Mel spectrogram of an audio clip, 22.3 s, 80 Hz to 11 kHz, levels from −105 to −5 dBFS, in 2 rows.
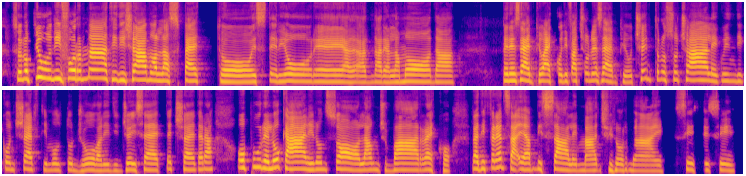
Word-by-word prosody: Sono 280 +1 +2
più 350 +1 +4
uniformati 305 -1 +4
diciamo 260 +1 +4
all'aspetto 225 -3 +1
esteriore, 210 -1 -2
a 195 0 -2
a - - -2
andare 195 +1 -4
alla 195 +1 -2
moda. 205 -2 0 0.7
Per 235 0 0
esempio, 235 -1 +3
ecco, 225 0 +1
ti 225 - -4
faccio 235 +1 -3
un 240 - -7
esempio, 215 -5 -2
centro 275 0 -7
sociale, 255 -3 +3
quindi, 225 -1 -9
concerti 215 -1 -5
molto 200 0 -9
giovani, 185 +1 -5
DJ 185 +3 -6
set, 200 -1 -2
eccetera, 220 0 -3 0.3
oppure 265 -1 0
locali, 230 -5 +4
non 220 0 -6
so, 220 -2 +1
lounge 205 -1 -4
bar, 205 +1 +1
ecco. 195 -3 -4 0.3
La 235 -1 +2
differenza 260 0 +1
è 220 - -1
abissale, 210 -1 0
immagino, 190 +1 -4
ormai. 180 -2 -5
Sì, 455 - -9
sì, 200 - -9
sì. 190 -1 -8
215 Hz, 115 wpm, -21 LUFS, 200-240 Hz, 0.7 s, più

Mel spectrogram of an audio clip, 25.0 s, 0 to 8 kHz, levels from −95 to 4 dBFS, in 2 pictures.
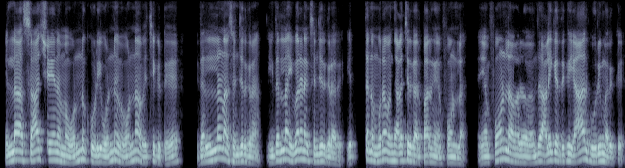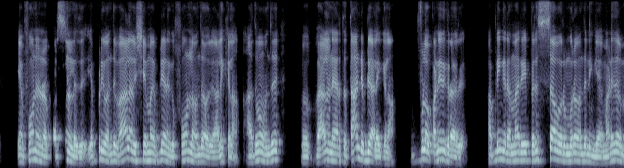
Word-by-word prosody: எல்லா 150 +5 +4 0.2
சாட்சியும் 155 0 +1
நம்ம 125 -4 +1
ஒண்ணு 150 +7 +1
கூடி 120 -1 +2
ஒண்ணு 150 +7 0 0.2
ஒண்ணா 145 +7 -1
வச்சுக்கிட்டு 105 -2 -3 0.6
இதெல்லா 140 +10 +2
நான் 140 -4 +1
செஞ்சுருக்குறேன். 120 -5 0 0.3
இதெல்லாம் 150 +7 +2
இவரு 160 +5 +2
எனக்கு 145 -3 -1
செஞ்சுருக்குறாரு. 125 -7 +1 0.2
எத்தன 210 -9 -3
முற 135 - 0
வந்து 140 0 +1
அழைச்சுருக்காரு 135 -1 +2
பாருங்க 120 -1 0
என் 95 - -8
போன்ல. 105 -2 0 0.5
என் 110 0 -1
போன்ல 160 +3 +1
அவர 120 -2 -1 0.2
வந்து 115 +6 0
அழைக்கறத்துக்கு 140 -2 +1
யாருக்கு 155 -1 0
உரிம 130 0 +2
இருக்கு. 100 0 -3 0.5
என் 115 -2 -4
போன் 155 +1 0
என்னுடைய 115 -6 0
பெர்சனல் 110 +3 0
இது, 100 0 +1 0.2
எப்படி 145 +4 -3
வந்து 130 +2 -1
வேலை 175 0 +1
விஷயமா 140 +1 0
எப்படி 150 +4 -2
எனக்கு 110 -5 -1
போன்ல 145 -1 0
வந்து 125 +2 0
அவர் 100 -1 +1
அழைக்கலாம்? 110 -2 -3 0.2
அதுவும் 145 +5 +1
வந்து 145 +5 +1 0.6
வ 110 - -1 0.3
வேல 130 +6 +1
நேரத்தத் 130 -3 -2
தாண்டி 165 +2 +2
எப்படி 145 +1 +3
அழைக்கலாம்? 105 -5 -1 0.4
இவ்வளோ 155 +7 0
பண்ணிருக்கிறாரு. 135 -9 +2 0.6
அப்படின்கிற 160 -3 0
மாரி 145 0 +2
பெரிசா 150 +4 +1
ஒரு 135 - +2
முற 135 +2 +2
வந்து 135 +1 0
நீங்க 110 -2 +1 0.2
மனித 140 +6 0
135 Hz, 150 wpm, -22 LUFS, 115-150 Hz, 0.6 s, எல்லா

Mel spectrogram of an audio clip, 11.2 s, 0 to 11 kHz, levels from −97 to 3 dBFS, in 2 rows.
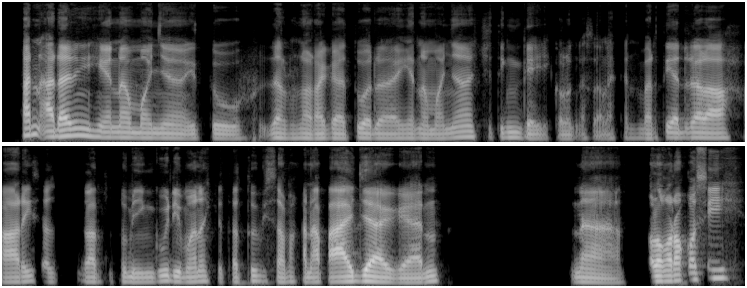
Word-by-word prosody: Kan - - +4
ada 140 +3 +5
nih 160 -1 0 0.2
yang 120 - 0
namanya 110 -3 -2
itu 95 -1 -6 0.2
dalam 105 -1 -5
olahraga 100 -1 -3
tuh 110 -1 -3
ada 100 -1 -4
yang 100 0 -6
namanya 110 +7 -3
cheating 120 -1 -9
day 95 -3 -7
kalo 90 +1 -11
gak 95 +4 -21
salah 90 - -14
kan, 105 -1 -20
berarti 105 +3 -4
adalah 110 -1 +1
hari 110 +2 +2
sa 110 -3 -9 0.2
Sabtu 110 0 -6
Minggu 105 +4 -2
di 115 - +1
mana 110 +3 -1
kita - - -13
tuh 125 - -4
bisa 120 -4 -4
makan 105 -1 -1
apa 110 +1 +7
aja 120 -2 +7
kan, 95 +4 +1 1.0
nah 95 -4 -1 0.2
kalo 120 0 +5
ngerokok 135 +5 +5
sih, 195 +4 -1
110 Hz, 200 wpm, -26 LUFS, 100-120 Hz, 1.0 s, apa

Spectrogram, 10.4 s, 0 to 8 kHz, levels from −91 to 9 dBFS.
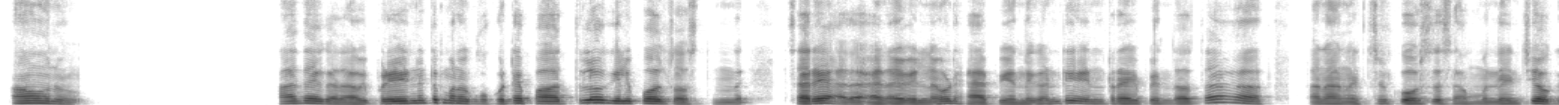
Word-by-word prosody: అవును. 165 -9 0 1.4
అదే 170 +1 +1
గదా! 120 -2 -2
ఇప్పుడు 150 +5 +1
ఏంటంటే, 180 +5 +2
మనకు 160 -4 -1
ఒకటే 145 +5 +1
పాత్‌లొకెళ్ళిపోవాల్సొస్తుంది. 150 - +2 0.3
సరే 140 +4 +6
అల - - -1 0.2
అలా 125 +1 0
వెళ్ళినా 120 +2 -2
గూడా 160 -2 -2
హ్యాపీ 120 0 -1
ఎందుకంటే, 135 +7 -5
ఇంటరు 135 -1 -3
అయిపోయిన 130 0 -6
తర్వాత 130 +6 -2 0.8
నాకు 130 -1 -2
నచ్చిన 125 +3 -10
కొర్సుకి 135 +1 +2
సంబంధించి 130 +1 -7
ఒక 130 - -10
135 Hz, 135 wpm, -24 LUFS, 125-160 Hz, 1.4 s, సరే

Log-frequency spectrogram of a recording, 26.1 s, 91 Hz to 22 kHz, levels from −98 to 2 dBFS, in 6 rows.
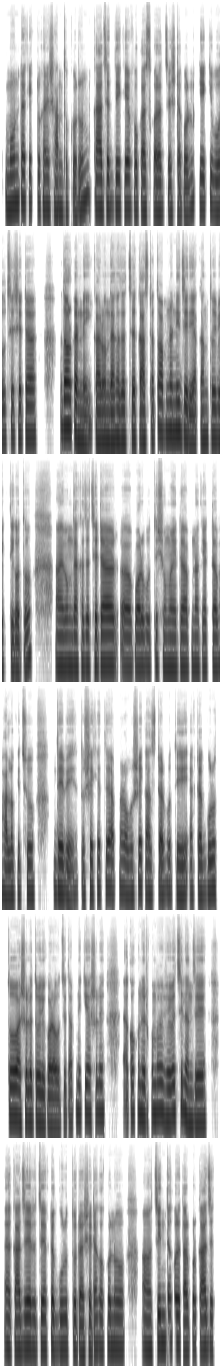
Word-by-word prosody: মনটাকে 165 +1 +1
একটুখানি 150 -2 -4
শান্ত 135 0 -3 0.2
করুন। 155 - -3 0.2
কাজের 145 +1 +2
দিকে 150 0 +1
ফোকাস 140 -1 -1
করার 135 0 +1
চেষ্টা 130 0 -5
করুন। 125 +4 -2
কে 155 - -1
কি - - -5
বলছে 140 +1 -2
সেটা 150 +1 +1 0.7
দরকার 175 -4 +7
নেই। 120 -1 -1
কারণ 130 0 +4
দেখা 135 +1 +3
যাচ্ছে, 135 +1 -2 0.2
কাজটা 135 +2 +1
তো - - -2
আপনার 165 +1 0
নিজেরই 150 -5 +2
একান্তই 140 +2 -1
ব্যক্তিগত। 130 -1 -2 0.8
এবং 145 0 0
দেখা 140 +1 0
যাচ্ছে, 145 +1 -3
এটা 150 +1 +4 0.4
আ - - +2 0.2
পরবর্তী 140 +1 0
সময় 140 -1 -1
এটা 140 +1 -2
আপনাকে 140 0 -6
একটা 135 +1 -4
ভালো 130 +1 +1
কিছু 145 +1 -5 0.6
দেবে। 145 -3 +3 0.2
তো - - -11
সেক্ষেত্রে 155 +2 -2
আপনার 155 0 -7
অবশ্যই 145 +4 -2
কাজটার 140 0 -1
প্রতি 150 -2 -5 0.3
একটা 140 0 -1
গুরুত্ব 155 +2 -2 0.2
আসলে 150 +1 +1
তৈরি 140 -1 +4
করা 130 0 +5
উচিত। - - -9
আপনি 170 +1 -5
কি 175 - -1
আসলে 170 +1 -3 0.5
আ - - +1
কখনো 165 +1 -2
এরকমভাবে 175 +2 0
ভেবেছিলেন 165 0 +2
যে 140 - +5 0.5
আ - - +2 0.2
কাজের 150 +1 +5 0.2
যে 155 - +3
একটা 155 +2 +3
গুরুত্বটা 145 -2 0
সেটা 145 +1 0
কখনো 150 +1 -1 0.6
অ - - +1 0.2
চিন্তা 165 0 +2
করে, 160 0 +6
তারপর 140 +3 +2
কাজ 150 0 +4
145 Hz, 160 wpm, -23 LUFS, 140-155 Hz, 0.8 s, দরকার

